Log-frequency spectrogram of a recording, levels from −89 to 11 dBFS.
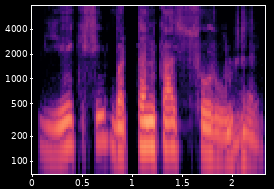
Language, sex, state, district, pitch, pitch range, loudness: Hindi, male, Bihar, Jamui, 140 Hz, 125-155 Hz, -22 LUFS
